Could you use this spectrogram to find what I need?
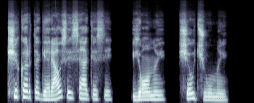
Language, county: Lithuanian, Vilnius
